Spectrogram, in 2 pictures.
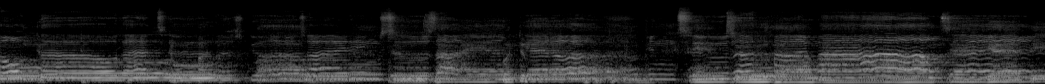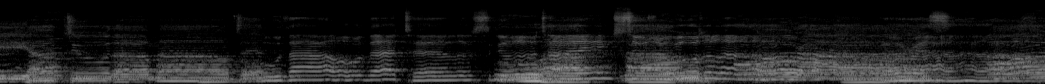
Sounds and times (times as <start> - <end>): Choir: 0.0 - 20.9
Male singing: 13.1 - 17.9.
